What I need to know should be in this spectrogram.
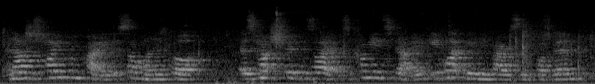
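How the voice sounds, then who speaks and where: A young woman in her twenties rattles off an impassioned complaint, quick and forceful. Her voice rings through a very echoey hall, picked up from well off the mic. Steady background noise sits under her. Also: a little high, recorded from a distance. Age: 20s. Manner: fast, forceful and indignant. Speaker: audience member raising a complaint. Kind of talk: impassioned public-meeting statement. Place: large public meeting hall.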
